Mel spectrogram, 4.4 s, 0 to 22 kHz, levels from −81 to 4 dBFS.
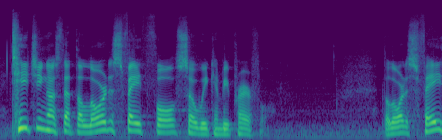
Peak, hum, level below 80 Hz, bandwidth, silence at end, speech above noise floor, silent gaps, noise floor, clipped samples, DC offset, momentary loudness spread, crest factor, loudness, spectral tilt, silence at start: -8 dBFS; none; -58 dBFS; 15 kHz; 0 s; 29 dB; none; -53 dBFS; under 0.1%; under 0.1%; 6 LU; 18 dB; -24 LUFS; -5 dB/octave; 0.1 s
